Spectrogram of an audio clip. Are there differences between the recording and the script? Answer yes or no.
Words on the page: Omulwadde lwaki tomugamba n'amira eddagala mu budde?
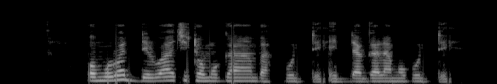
yes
